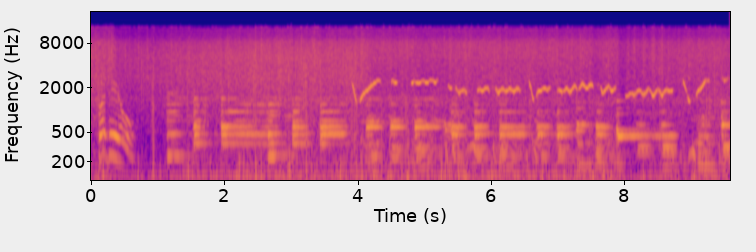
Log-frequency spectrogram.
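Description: A woman, a Folies Bergère performer, whistles a lively tune with quick trills and warbles over a steady instrumental accompaniment, all under a constant crackling hiss like an old record.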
